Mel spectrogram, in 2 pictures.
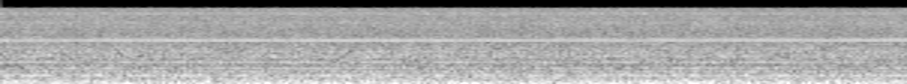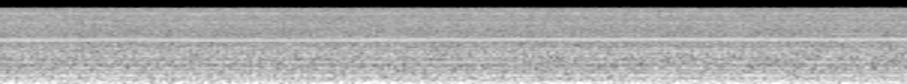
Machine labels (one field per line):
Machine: pump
